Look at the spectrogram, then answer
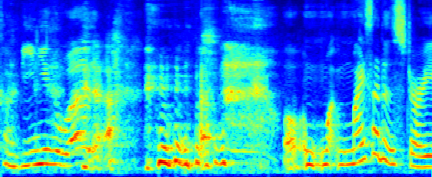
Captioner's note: all laugh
